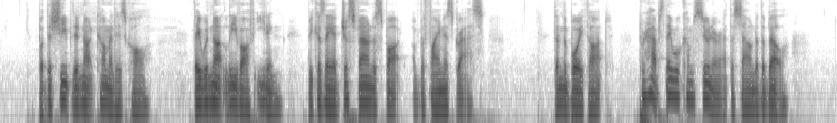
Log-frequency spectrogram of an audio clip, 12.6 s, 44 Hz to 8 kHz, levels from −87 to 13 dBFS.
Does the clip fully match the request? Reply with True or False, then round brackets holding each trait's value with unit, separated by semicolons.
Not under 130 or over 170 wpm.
False (195 wpm)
